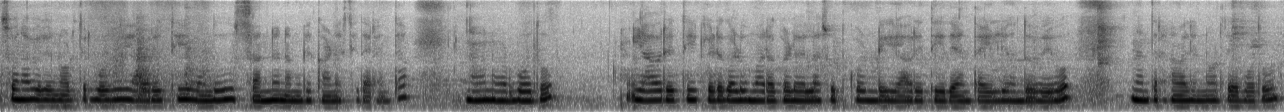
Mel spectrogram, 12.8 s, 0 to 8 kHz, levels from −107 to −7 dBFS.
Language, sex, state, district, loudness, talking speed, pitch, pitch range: Kannada, female, Karnataka, Belgaum, -17 LUFS, 135 wpm, 215 Hz, 210-230 Hz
